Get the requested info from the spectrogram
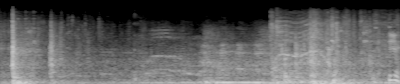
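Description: Oldsmobile Cutlass lowrider's hydraulic suspension working: a sharp clack at the start and another about half a second later, then a steady low hum from about two seconds in as the car is raised.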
